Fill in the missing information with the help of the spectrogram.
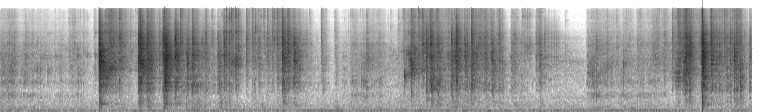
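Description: Eggshells crushed by hand onto a metal baking sheet: dry crackling crunches of breaking shell in three spells, starting about two, eight and twelve seconds in. The sound cuts off suddenly near the end.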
